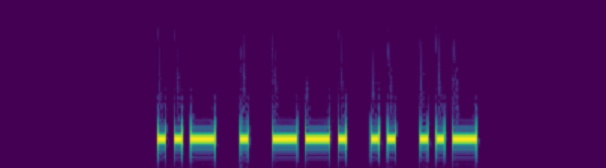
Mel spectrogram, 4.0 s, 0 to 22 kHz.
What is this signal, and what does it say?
Morse code, heard as a keyed tone, about 22 wpm, 700 Hz. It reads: UEGIU
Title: Code Groups - 5 Letters - 22wpm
